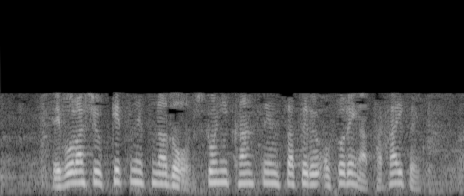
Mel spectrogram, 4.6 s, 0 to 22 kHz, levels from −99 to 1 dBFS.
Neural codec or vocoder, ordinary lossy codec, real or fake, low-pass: codec, 16 kHz, 1.1 kbps, Voila-Tokenizer; MP3, 16 kbps; fake; 3.6 kHz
